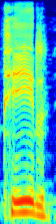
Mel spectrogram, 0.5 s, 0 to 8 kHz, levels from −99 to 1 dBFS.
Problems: continuous background conversations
